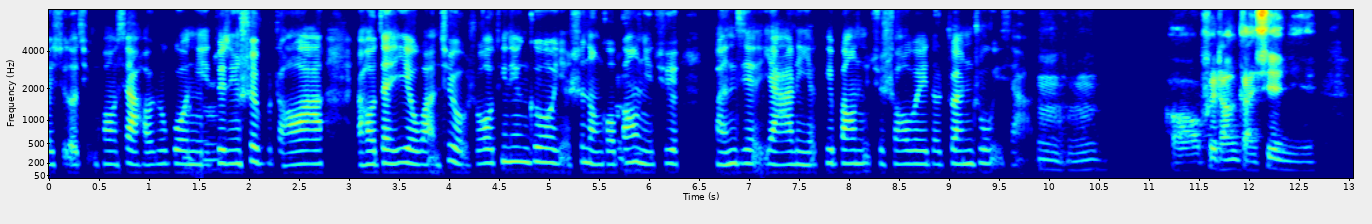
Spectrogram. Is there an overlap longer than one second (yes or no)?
no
